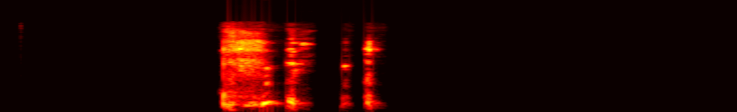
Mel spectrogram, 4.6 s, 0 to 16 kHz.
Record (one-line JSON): {"cough_length": "4.6 s", "cough_amplitude": 26015, "cough_signal_mean_std_ratio": 0.22, "survey_phase": "beta (2021-08-13 to 2022-03-07)", "age": "65+", "gender": "Female", "wearing_mask": "No", "symptom_none": true, "smoker_status": "Never smoked", "respiratory_condition_asthma": false, "respiratory_condition_other": false, "recruitment_source": "REACT", "submission_delay": "1 day", "covid_test_result": "Negative", "covid_test_method": "RT-qPCR"}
